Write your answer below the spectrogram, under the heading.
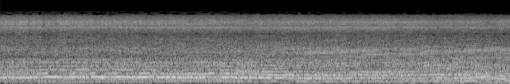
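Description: Several enduro dirt-bike engines running at once, the rider's own KTM closest. A steady engine note holds, then drops about halfway through, and the revs waver up and down as the bikes move off.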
